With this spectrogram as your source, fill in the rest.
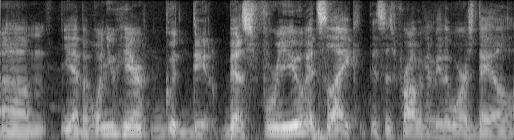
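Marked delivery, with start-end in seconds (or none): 1.4-3.1 put-on heavy, thick Russian accent, loud and slow. Retelling what a guy selling a car said, in the thickest russian accent. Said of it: "thickest Russian accent".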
